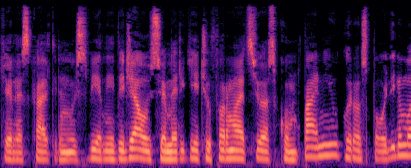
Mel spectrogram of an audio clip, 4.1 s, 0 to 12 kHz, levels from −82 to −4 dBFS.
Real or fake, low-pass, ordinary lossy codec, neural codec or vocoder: fake; 10.8 kHz; MP3, 48 kbps; codec, 44.1 kHz, 2.6 kbps, SNAC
